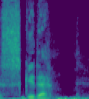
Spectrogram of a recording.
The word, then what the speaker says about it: Skiddaw: I'm going to be sitting looking over there onto Skiddaw, or as the locals say, Skidder.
